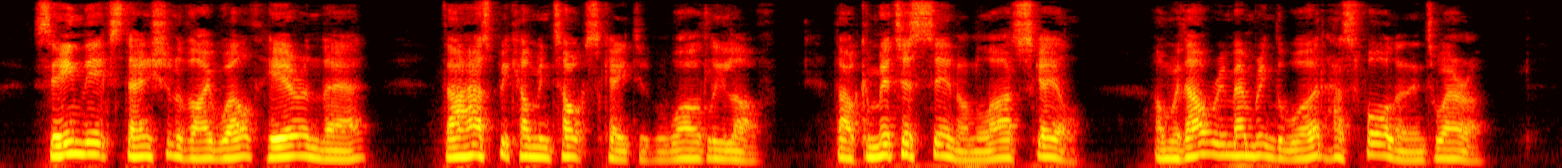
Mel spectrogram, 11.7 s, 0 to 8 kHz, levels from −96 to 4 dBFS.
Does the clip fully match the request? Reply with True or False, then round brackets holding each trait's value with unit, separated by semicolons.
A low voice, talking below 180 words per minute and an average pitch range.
True (125 Hz; 170 wpm; 4.4 semitones)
